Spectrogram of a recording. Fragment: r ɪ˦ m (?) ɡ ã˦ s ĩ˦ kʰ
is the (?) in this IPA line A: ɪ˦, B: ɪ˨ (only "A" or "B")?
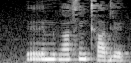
A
